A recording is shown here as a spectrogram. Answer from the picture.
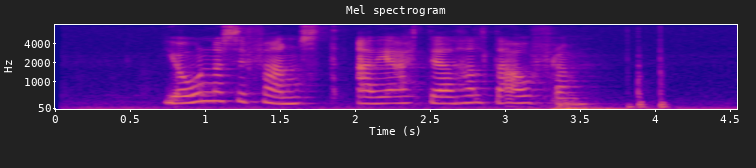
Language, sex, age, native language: Icelandic, female, 20-29, Icelandic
